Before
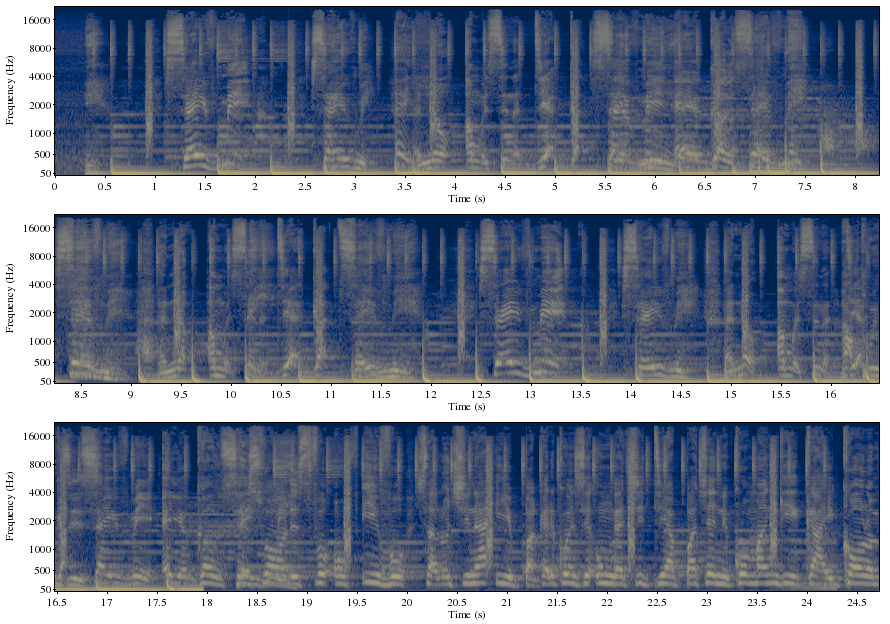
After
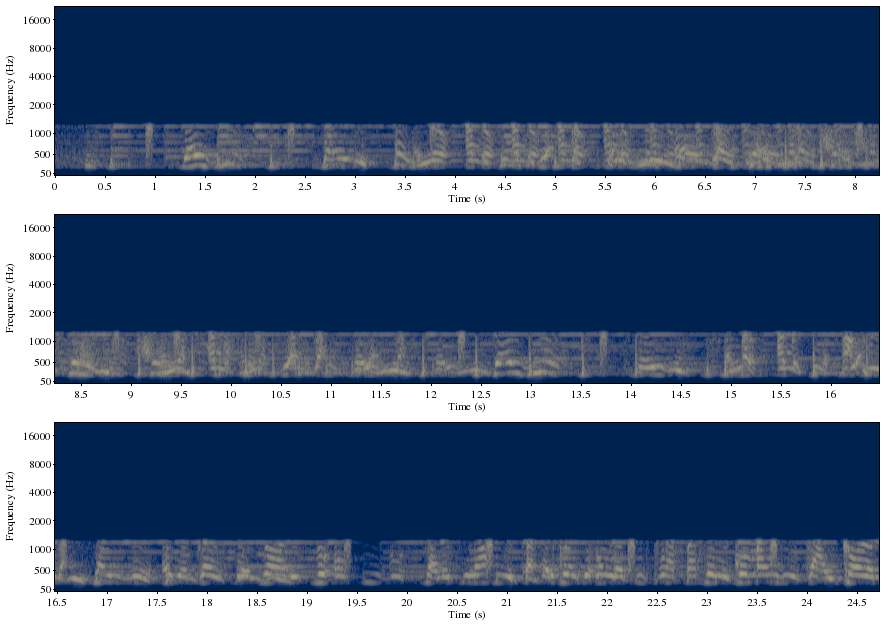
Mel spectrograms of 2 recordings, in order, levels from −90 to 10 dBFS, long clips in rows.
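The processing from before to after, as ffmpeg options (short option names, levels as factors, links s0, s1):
-filter_complex "[0:a]asplit=2[s0][s1];[s1]afade=t=in:st=3.82:d=0.01,afade=t=out:st=4.33:d=0.01,aecho=0:1:460|920|1380|1840|2300|2760|3220|3680|4140|4600|5060|5520:0.944061|0.755249|0.604199|0.483359|0.386687|0.30935|0.24748|0.197984|0.158387|0.12671|0.101368|0.0810942[s2];[s0][s2]amix=inputs=2:normalize=0,asplit=3[s3][s4][s5];[s3]afade=t=out:st=6.9:d=0.02[s6];[s4]aecho=1:1:807:0.531,afade=t=in:st=6.9:d=0.02,afade=t=out:st=12.66:d=0.02[s7];[s5]afade=t=in:st=12.66:d=0.02[s8];[s6][s7][s8]amix=inputs=3:normalize=0,asettb=1/sr,asplit=3[s9][s10][s11];[s9]atrim=end=14.624[s12];[s10]atrim=start=14.62:end=15.68,asetpts=PTS-STARTPTS,afade=t=in:d=0.004:c=qsin,afade=t=out:st=1.056:d=0.004:c=qsin,aecho=1:1:5.9:0.49,atrim=end_sample=46746[s13];[s11]atrim=start=15.676[s14];[s12][s13]acrossfade=d=0.004:c1=hsin:c2=qsin[s15];[s15][s14]acrossfade=d=0.004:c1=qsin:c2=hsin,asettb=1/sr,asplit=3[s16][s17][s18];[s16]atrim=end=22.364[s19];[s17]atrim=start=22.36:end=23.01,asetpts=PTS-STARTPTS,afade=t=in:d=0.004:c=qsin,afade=t=out:st=0.646:d=0.004:c=qsin,aeval=exprs='max(val(0),0)':c=same[s20];[s18]atrim=start=23.006[s21];[s19][s20]acrossfade=d=0.004:c1=hsin:c2=qsin[s22];[s22][s21]acrossfade=d=0.004:c1=qsin:c2=hsin,asplit=3[s23][s24][s25];[s23]atrim=end=19.69,asetpts=PTS-STARTPTS,afade=t=out:st=19.23:d=0.46:c=qua:silence=0.11885[s26];[s24]atrim=start=19.69:end=19.71,asetpts=PTS-STARTPTS,volume=0.119[s27];[s25]atrim=start=19.71,asetpts=PTS-STARTPTS,afade=t=in:d=0.46:c=qua:silence=0.11885[s28];[s26][s27][s28]concat=n=3:v=0:a=1,afftfilt=real='re*between(b*sr/4096,210,1200)':imag='im*between(b*sr/4096,210,1200)':win_size=4096:overlap=0.75,volume=0.794"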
